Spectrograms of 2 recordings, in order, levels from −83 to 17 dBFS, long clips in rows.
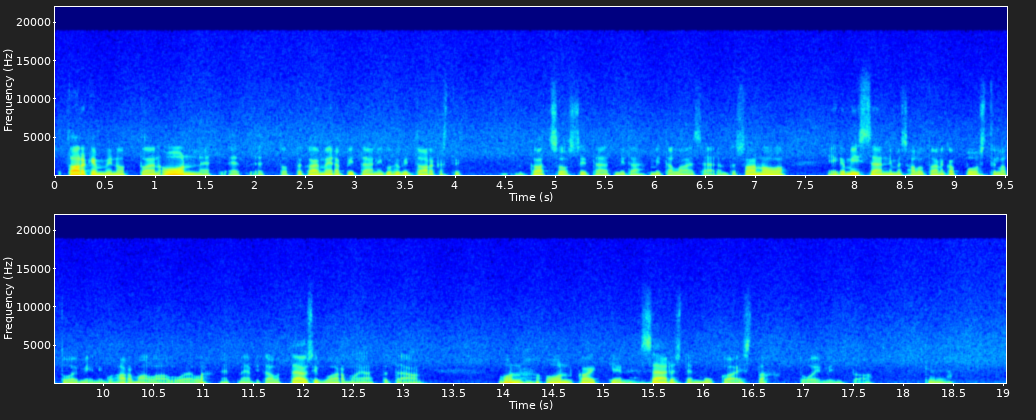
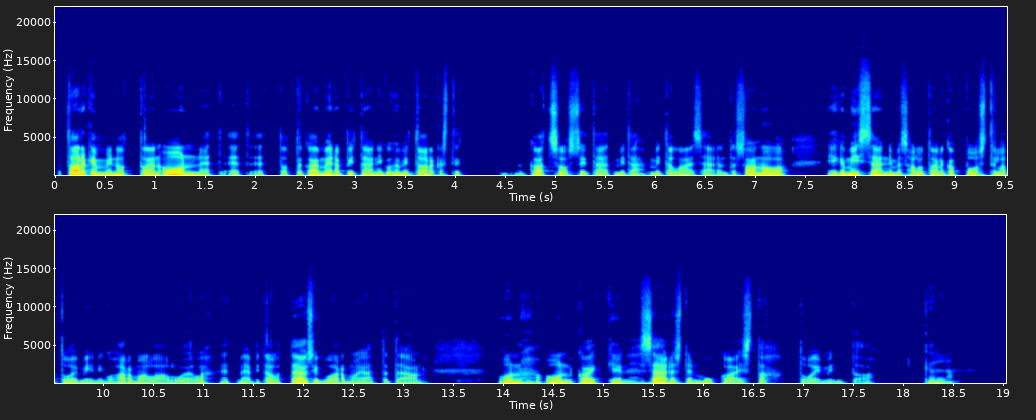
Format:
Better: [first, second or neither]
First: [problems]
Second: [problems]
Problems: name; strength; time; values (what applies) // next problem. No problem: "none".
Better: second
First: hiss; noticeable; throughout; 15 dB below the speech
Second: none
